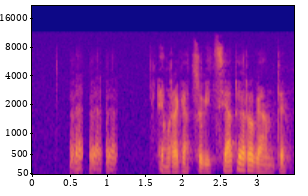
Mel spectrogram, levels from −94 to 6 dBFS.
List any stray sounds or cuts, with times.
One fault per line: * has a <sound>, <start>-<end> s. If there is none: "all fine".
* has a laugh, 0.5-1.1 s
